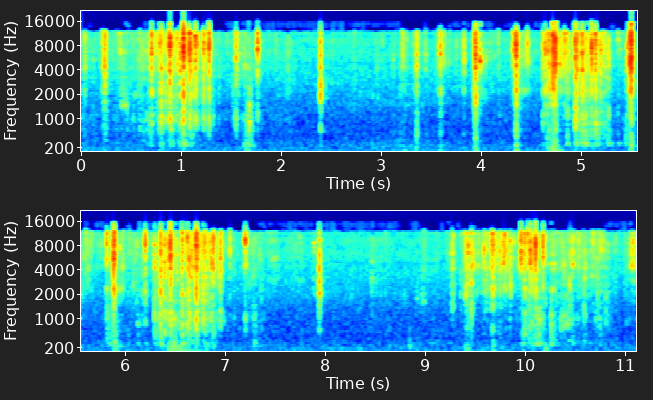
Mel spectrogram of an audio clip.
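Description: A small metal blade scrapes and cuts cubes off a solid, hand-held yellow bar of dry soap with a pre-scored grid surface, and crumbly soap pieces fall away. Dry, bright crunching and crackling bursts come in waves, with short sharp clicks between them and quiet gaps in between.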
